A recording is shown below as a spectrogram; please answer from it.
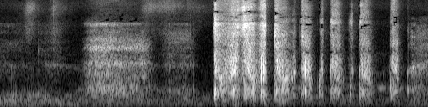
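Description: Close-up handling noise: a soft breathy whoosh about a second in, then a run of scratchy rustles and small clicks as the phone and toys are moved over the carpet.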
